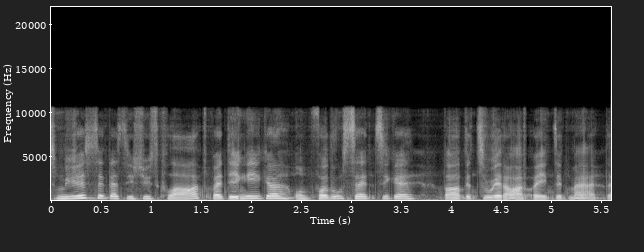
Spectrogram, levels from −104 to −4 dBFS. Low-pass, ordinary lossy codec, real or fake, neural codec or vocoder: none; none; fake; autoencoder, 22.05 kHz, a latent of 192 numbers a frame, VITS, trained on many speakers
